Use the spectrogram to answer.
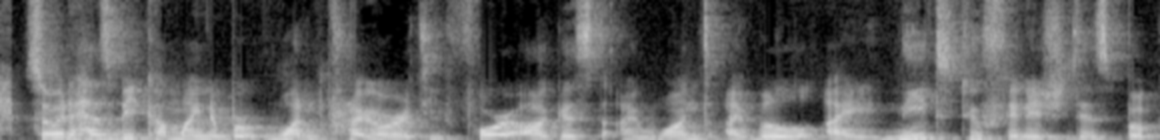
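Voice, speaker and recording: A woman speaks in a Flemish Belgian accent at a medium pitch and moderate pace. Her pitch variation is ordinary, with noticeable background noise behind her. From Belgium (Dutch-speaking). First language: Dutch. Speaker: book vlogger. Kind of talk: casual vlog talk. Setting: at home by bookshelves.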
